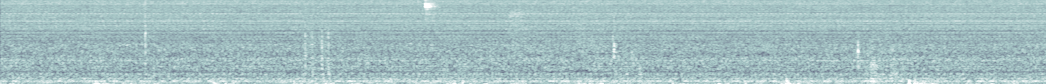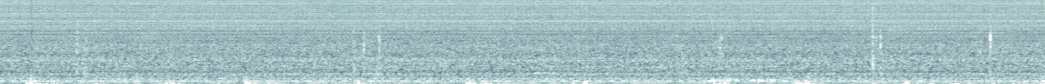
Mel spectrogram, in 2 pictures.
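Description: A steady low machine hum with an uneven rumble beneath it.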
